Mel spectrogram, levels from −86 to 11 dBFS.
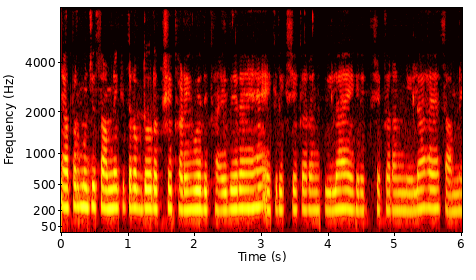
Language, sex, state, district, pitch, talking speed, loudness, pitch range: Hindi, female, Chhattisgarh, Raigarh, 210 Hz, 270 wpm, -16 LUFS, 200-220 Hz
